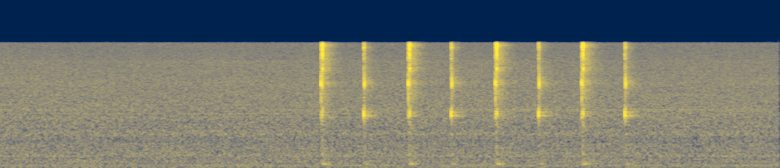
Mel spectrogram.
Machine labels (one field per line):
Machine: valve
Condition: normal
